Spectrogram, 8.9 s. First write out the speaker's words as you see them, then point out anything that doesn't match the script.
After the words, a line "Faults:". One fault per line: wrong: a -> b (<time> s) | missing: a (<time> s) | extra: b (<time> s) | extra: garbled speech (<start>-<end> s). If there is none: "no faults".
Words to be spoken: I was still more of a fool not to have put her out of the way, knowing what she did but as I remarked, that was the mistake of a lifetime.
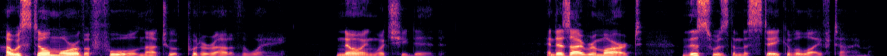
I was still more of a fool not to have put her out of the way, knowing what she did and as I remarked, this was the mistake of a lifetime.
Faults:
wrong: but -> and (5.5 s)
wrong: that -> this (6.8 s)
